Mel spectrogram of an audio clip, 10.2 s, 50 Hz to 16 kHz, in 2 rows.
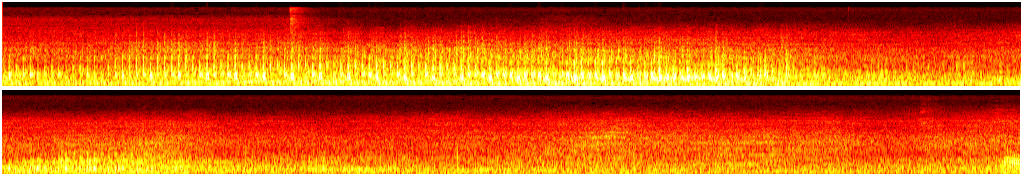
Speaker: when you turn on a diesel burner a 12-volt you should have a you should hear the fan running it should sound like it always sounds normal it should sound like it's blowing real well to get air up into the chamber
